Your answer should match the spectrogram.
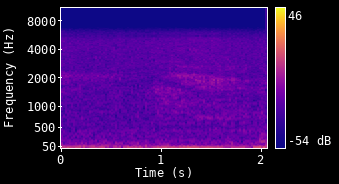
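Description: Soft airy hiss close to the microphone over a low steady hum, with no speech.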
